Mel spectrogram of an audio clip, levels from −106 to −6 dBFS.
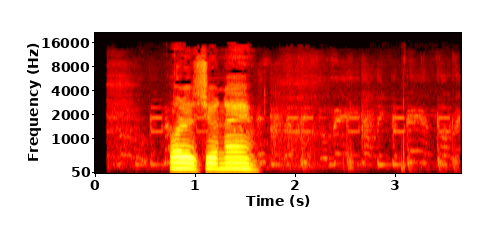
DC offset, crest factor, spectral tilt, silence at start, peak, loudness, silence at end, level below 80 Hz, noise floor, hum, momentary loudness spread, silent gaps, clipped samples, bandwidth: under 0.1%; 18 dB; -6 dB/octave; 0.75 s; -10 dBFS; -25 LUFS; 0.65 s; -70 dBFS; -54 dBFS; none; 26 LU; none; under 0.1%; 16 kHz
